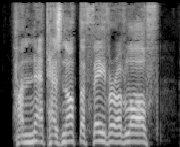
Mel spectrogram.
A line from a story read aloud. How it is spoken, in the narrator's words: Malice screamed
